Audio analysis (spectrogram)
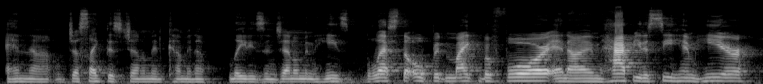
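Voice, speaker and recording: A woman's voice: very deep voice, level tone, moderate pace, hardly any pauses, fairly bright tone. A woman hosting an online open mic night, with an effusive, exclamatory way of talking. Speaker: host.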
